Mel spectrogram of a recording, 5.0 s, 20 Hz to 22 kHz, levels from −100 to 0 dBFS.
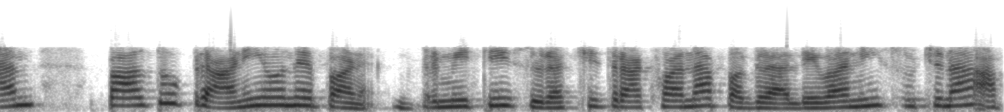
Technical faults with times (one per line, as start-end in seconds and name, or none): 0.00-5.02 G.729 codec
2.06-2.17 VoIP packet loss concealed by the speech codec
4.50-4.59 VoIP packet loss concealed by the speech codec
